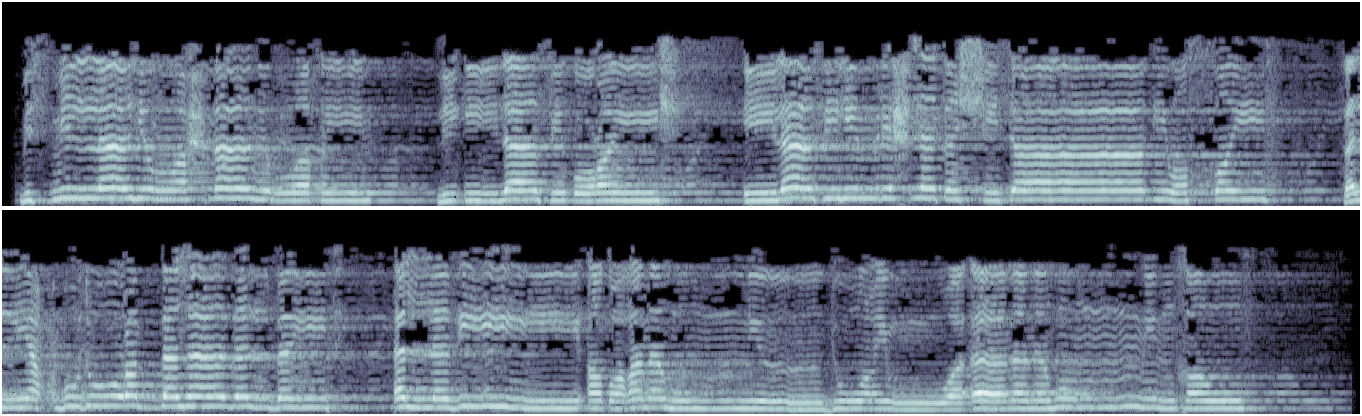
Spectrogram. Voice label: ترتیل; سوره قریش

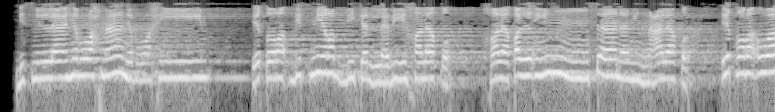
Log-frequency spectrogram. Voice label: ترتیل; یحیی حوی; سوره علق

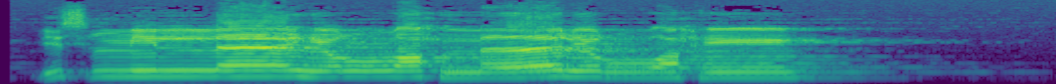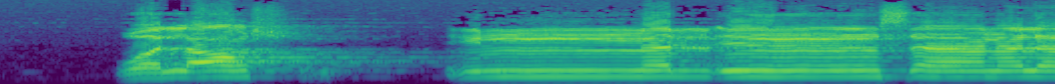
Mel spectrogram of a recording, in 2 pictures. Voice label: ترتیل سوره عصر; استاد محمد جبریل

